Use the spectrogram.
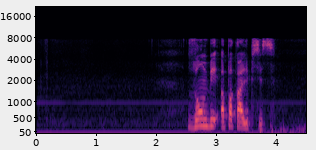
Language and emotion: Russian, neutral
